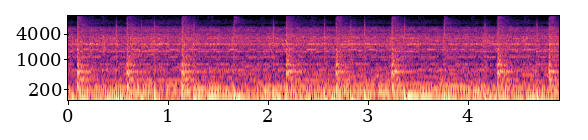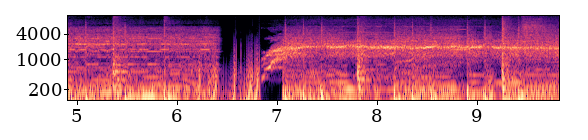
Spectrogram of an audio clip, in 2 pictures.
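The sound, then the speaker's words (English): A loud, dense rock track cuts out for a split second, then a long, sustained vocal scream rises and holds over the pounding band to the end. “That was a great scream.”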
